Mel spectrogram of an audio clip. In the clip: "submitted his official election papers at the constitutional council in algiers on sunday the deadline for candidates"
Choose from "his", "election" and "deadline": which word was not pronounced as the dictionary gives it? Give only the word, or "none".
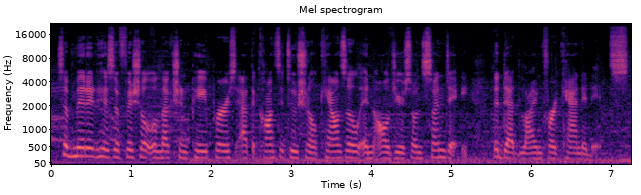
none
